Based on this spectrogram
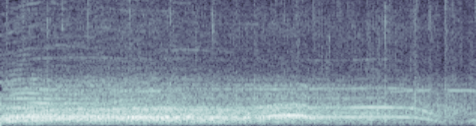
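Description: A live fan audience at Summer Game Fest in YouTube Theater, Los Angeles, cheers loudly, with a sustained roar and shrill whoops that taper slightly toward the end.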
